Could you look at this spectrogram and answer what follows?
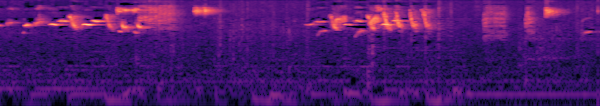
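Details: Fighting Pied bushchat pours out two energetic bursts of fast, buzzy high chirps and trills separated by a short pause, closing with single sharp notes; faint low hum behind.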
